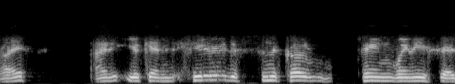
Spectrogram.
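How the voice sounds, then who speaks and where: The speaker is a man. His pitch is high. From Jamaica. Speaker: caller. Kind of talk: call-in comment. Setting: phone call.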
